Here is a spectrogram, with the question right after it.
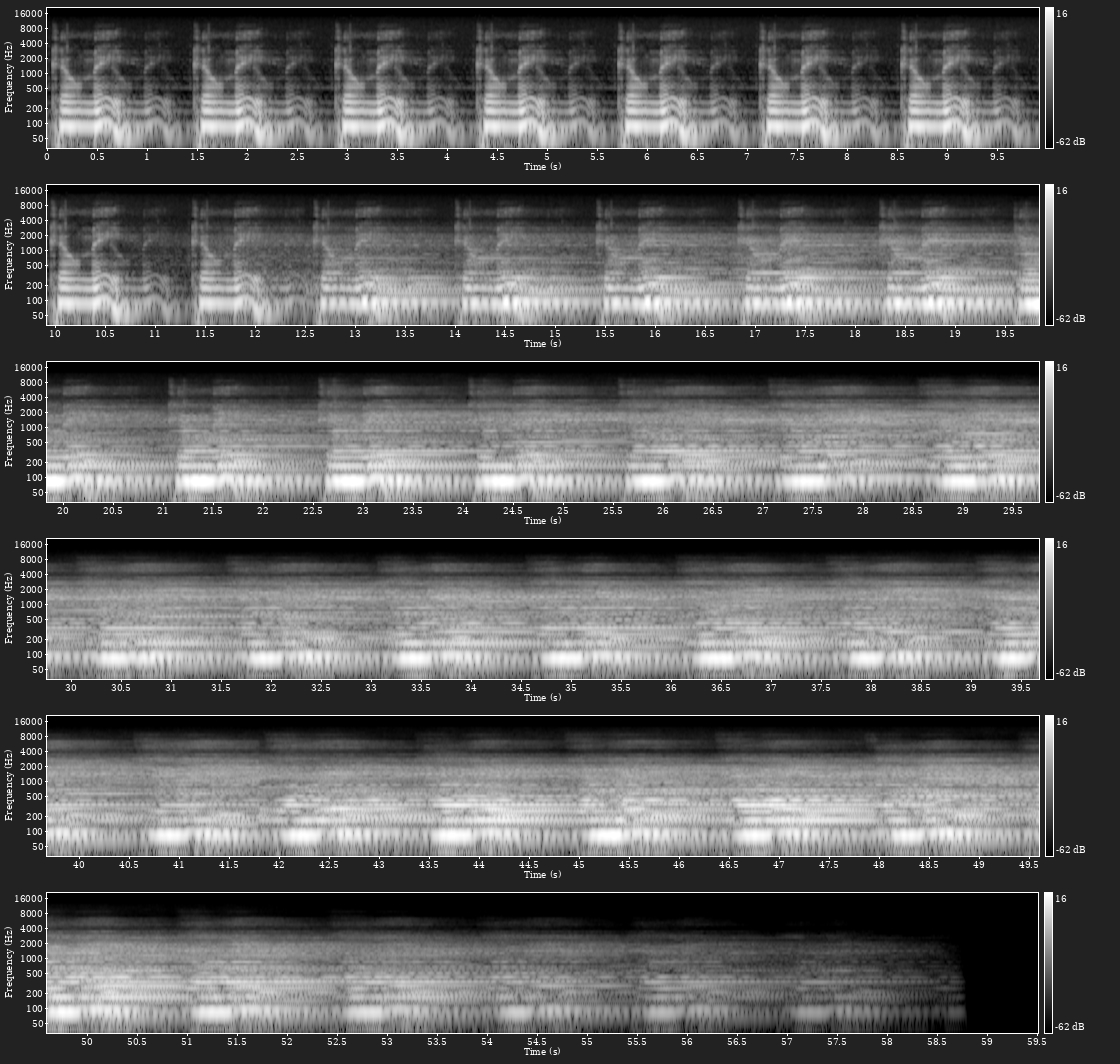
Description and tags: "Kill me". Part of my "Death be not proud" sample pack which uses words from the poem by John Donne to explore the boundaries between words, music, and rhythm. Read by Peter Yearsley of Librivox.
ambience, electro, electronic, music, poetry, processed, synth, voice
